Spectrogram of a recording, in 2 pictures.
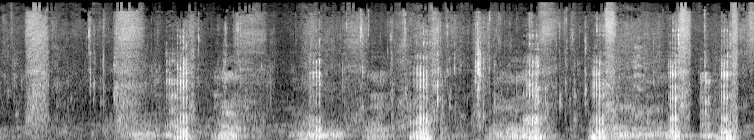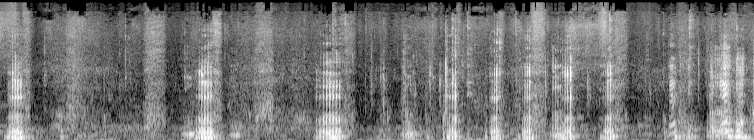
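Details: Pigs on a farm keep up a steady run of deep, snorting grunts, some closely stacked and others spaced apart, with a few louder, sharper snorts over about fifteen seconds.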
